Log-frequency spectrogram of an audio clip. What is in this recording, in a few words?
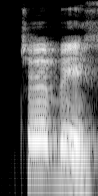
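"cebis", Malay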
